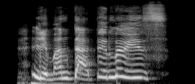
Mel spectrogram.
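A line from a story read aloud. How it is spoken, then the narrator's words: Distant shriek. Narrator (Russian): визжала сеньора от двери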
